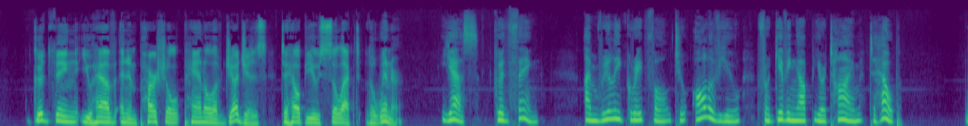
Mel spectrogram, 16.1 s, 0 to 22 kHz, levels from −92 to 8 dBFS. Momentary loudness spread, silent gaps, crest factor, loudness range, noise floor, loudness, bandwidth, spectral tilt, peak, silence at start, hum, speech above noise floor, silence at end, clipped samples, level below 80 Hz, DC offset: 10 LU; none; 16 dB; 3 LU; -70 dBFS; -19 LUFS; 14.5 kHz; -6.5 dB/octave; -4 dBFS; 0.5 s; none; 52 dB; 0 s; under 0.1%; -52 dBFS; under 0.1%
